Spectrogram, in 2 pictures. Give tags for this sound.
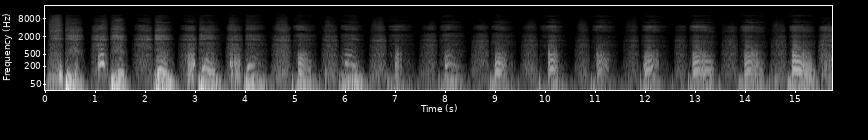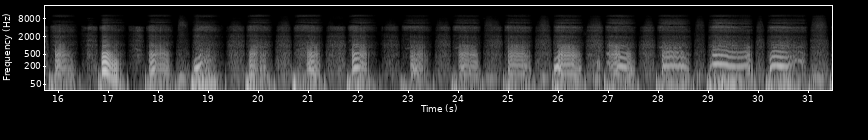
Sick weak

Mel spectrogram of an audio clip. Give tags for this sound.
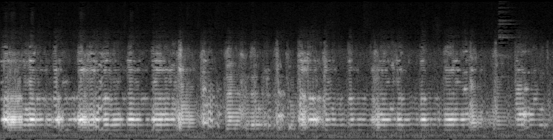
glitch violin recording

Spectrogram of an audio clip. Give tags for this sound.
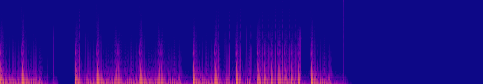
glitch kick kick-glitch-loop

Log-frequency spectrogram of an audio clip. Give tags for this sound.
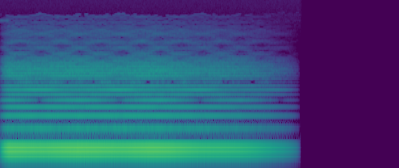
cello strings synth

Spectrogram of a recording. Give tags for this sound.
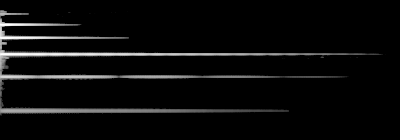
metal ding wind-chime

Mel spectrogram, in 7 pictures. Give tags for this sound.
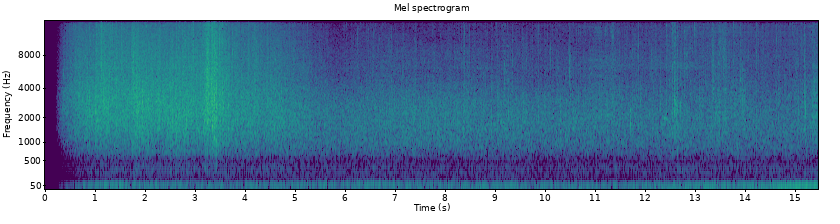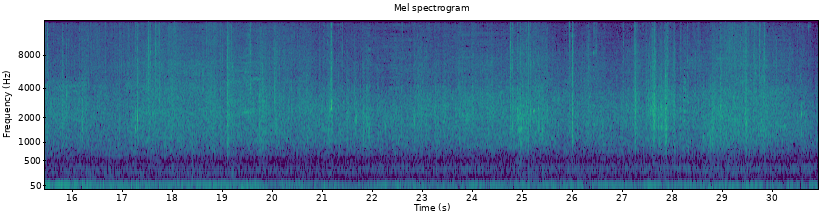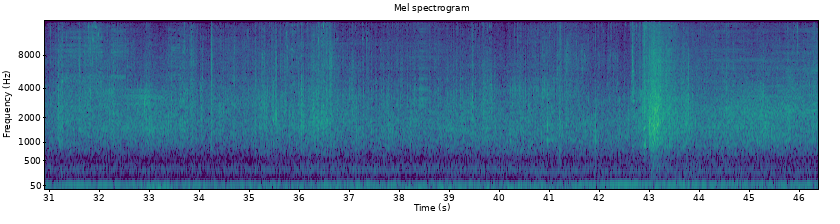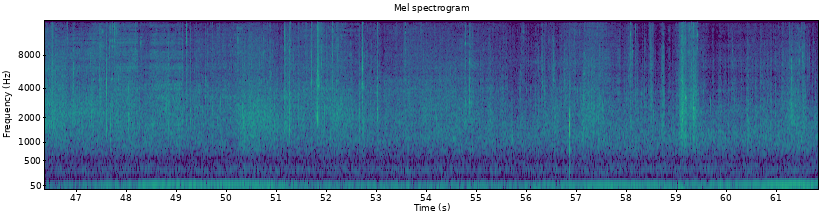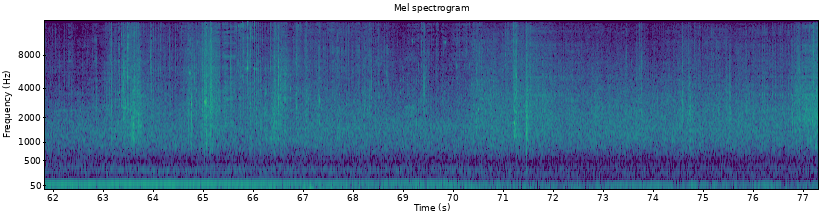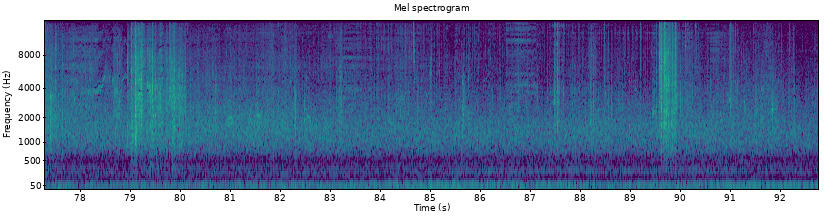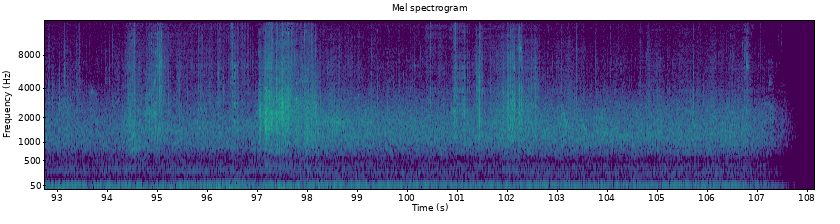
Field-Recording Tehosteet

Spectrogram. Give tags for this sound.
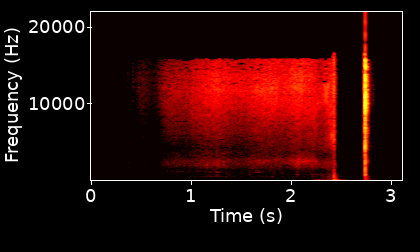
click lock night slide window

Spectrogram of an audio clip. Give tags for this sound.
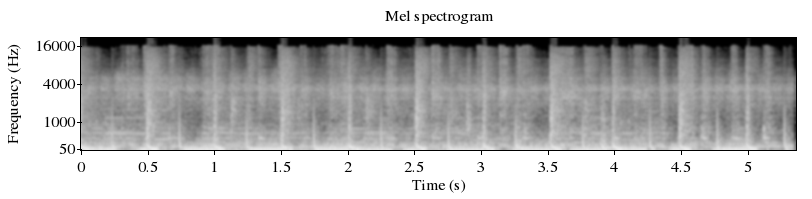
collab tension multiple

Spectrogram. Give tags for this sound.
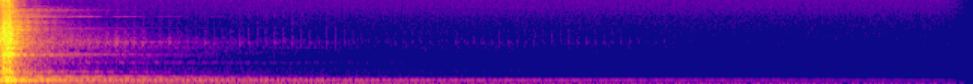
rub wood metalic scrape percussive acoustic spring

